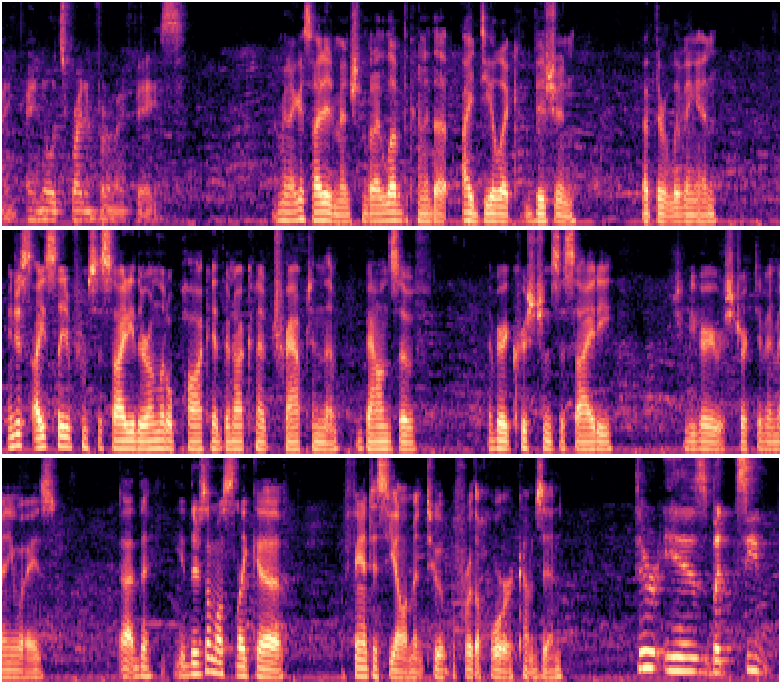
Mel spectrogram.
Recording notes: This discussion was filmed in front of a live bar-side audience on Feb.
